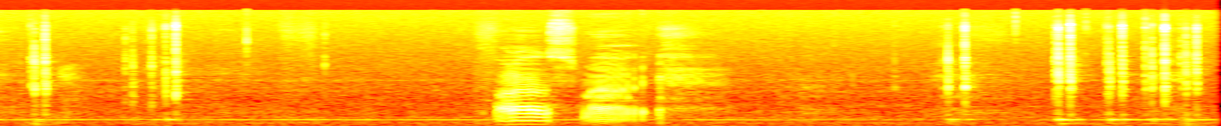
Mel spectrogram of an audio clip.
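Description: Someone types a search query on a computer keyboard, with bursts of clicking keystrokes before and after a short spoken word, close and crisp against a faint background hum.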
